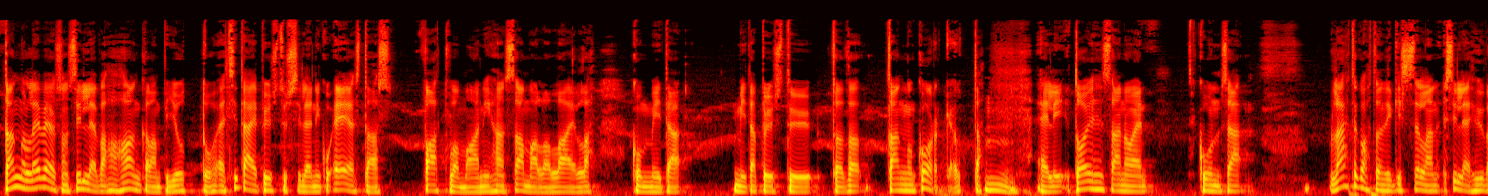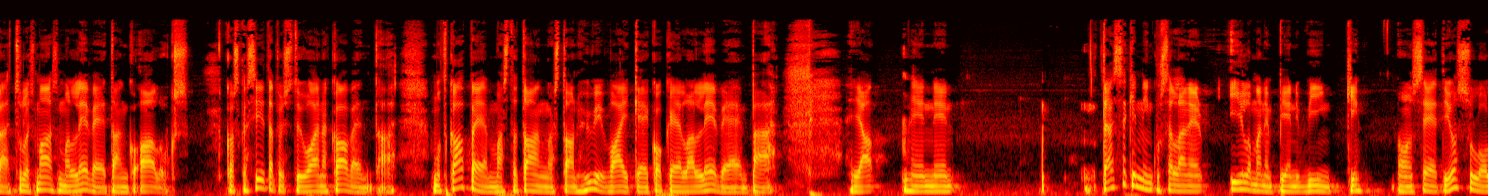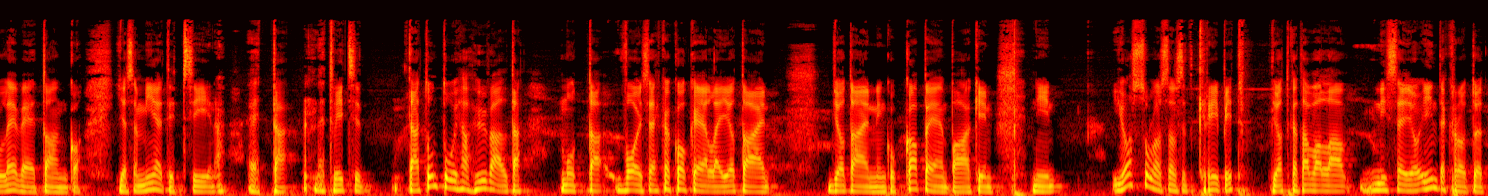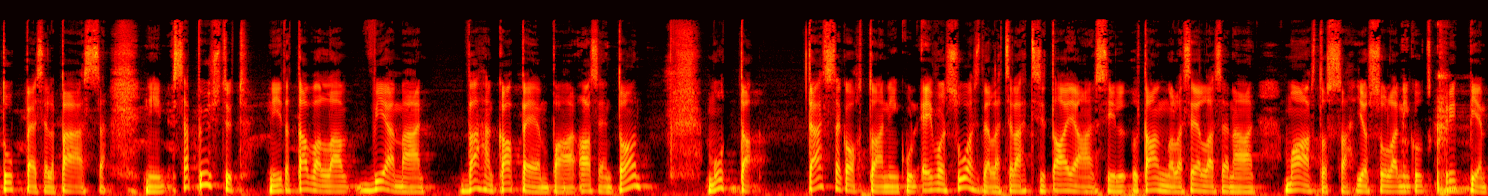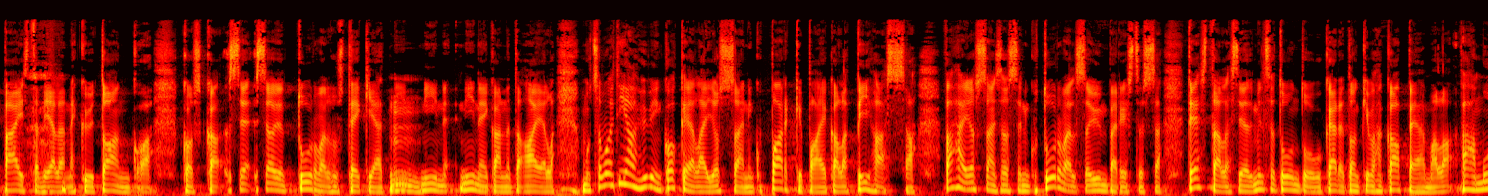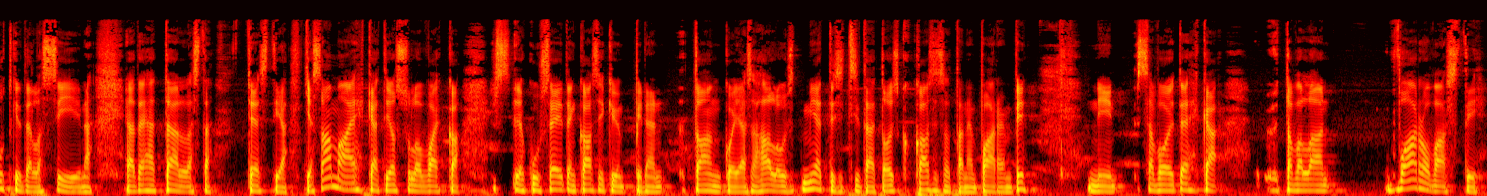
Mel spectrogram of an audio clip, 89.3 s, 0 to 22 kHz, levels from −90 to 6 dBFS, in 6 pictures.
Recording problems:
squashed, flat; heavily

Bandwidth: 14.5 kHz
